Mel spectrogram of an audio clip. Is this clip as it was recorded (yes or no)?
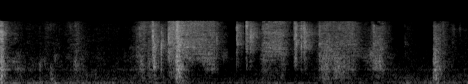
no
